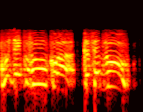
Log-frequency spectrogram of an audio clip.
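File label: player killed ally, mood medium, French; War Thunder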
